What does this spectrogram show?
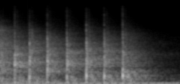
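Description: A run of seven quick, evenly spaced knocks on a wooden door, fairly crisp, with no voices, fading into quiet afterward; in a told story, a wolf knocks at the door of the wooden house.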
